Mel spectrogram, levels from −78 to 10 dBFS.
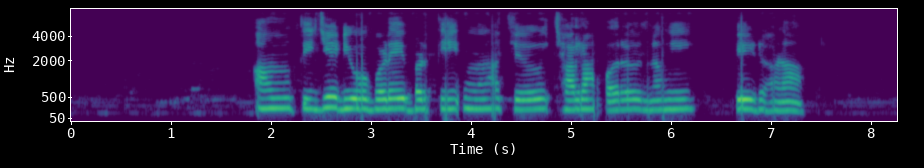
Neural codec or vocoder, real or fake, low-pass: codec, 16 kHz, 4 kbps, X-Codec, HuBERT features, trained on balanced general audio; fake; 7.2 kHz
